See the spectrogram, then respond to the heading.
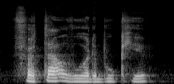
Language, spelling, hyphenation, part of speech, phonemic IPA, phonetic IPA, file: Dutch, vertaalwoordenboekje, ver‧taal‧woor‧den‧boek‧je, noun, /vərˈtaːlˌʋoːrdə(n)bukjə/, [vərˈtaːɫˌʋʊːrdə(m)bukjə], Nl-vertaalwoordenboekje.ogg
- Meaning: diminutive of vertaalwoordenboek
